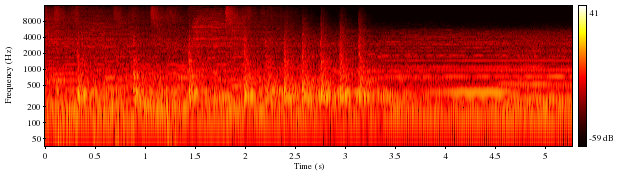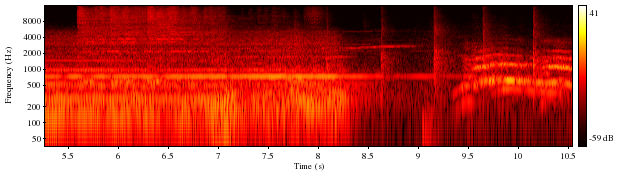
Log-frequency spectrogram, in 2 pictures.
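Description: Live metal band playing loud with a full drum kit; about three seconds in the drums stop and the band lets a held chord ring until it cuts away about eight seconds in, ending the song. A voice shouts near the end.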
